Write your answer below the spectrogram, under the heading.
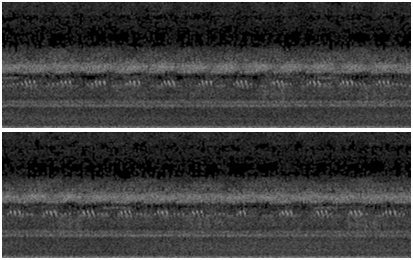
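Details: Crickets calling at night in a forest swamp, an even high-pitched trill overlaid by regular pulsing chirps about every half second, with a steady low rumble underneath.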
